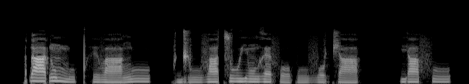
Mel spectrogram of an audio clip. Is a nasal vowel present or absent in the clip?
present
